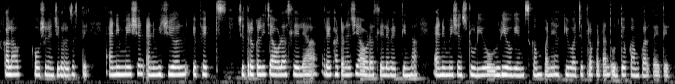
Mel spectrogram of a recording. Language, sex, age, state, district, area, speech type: Marathi, female, 18-30, Maharashtra, Ahmednagar, rural, spontaneous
